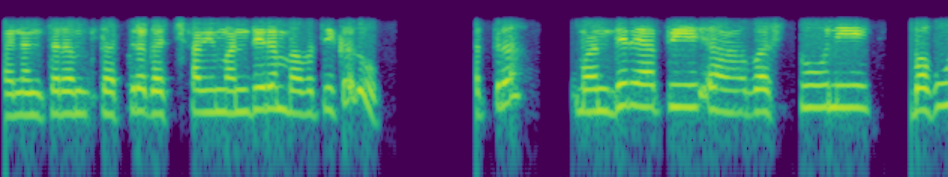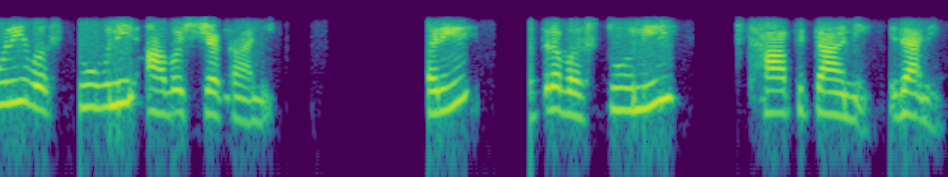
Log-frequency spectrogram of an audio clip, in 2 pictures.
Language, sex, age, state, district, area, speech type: Sanskrit, female, 45-60, Maharashtra, Nagpur, urban, conversation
